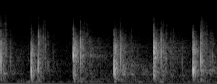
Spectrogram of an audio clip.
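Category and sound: sound effect, footsteps on pavement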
